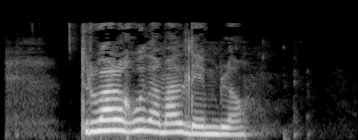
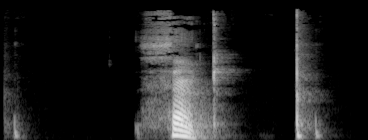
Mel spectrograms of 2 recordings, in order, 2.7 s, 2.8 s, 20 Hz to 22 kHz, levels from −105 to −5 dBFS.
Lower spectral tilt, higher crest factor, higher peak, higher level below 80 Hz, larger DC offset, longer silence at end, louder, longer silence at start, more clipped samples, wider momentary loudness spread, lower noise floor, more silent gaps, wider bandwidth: first, -7.5 dB/octave vs -6 dB/octave; second, 16 dB vs 24 dB; about the same, -6 dBFS vs -4 dBFS; about the same, -64 dBFS vs -64 dBFS; neither; first, 0.85 s vs 0.5 s; first, -20 LUFS vs -23 LUFS; second, 0.6 s vs 1.15 s; neither; second, 11 LU vs 18 LU; second, -69 dBFS vs under -90 dBFS; neither; second, 11.5 kHz vs 16 kHz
